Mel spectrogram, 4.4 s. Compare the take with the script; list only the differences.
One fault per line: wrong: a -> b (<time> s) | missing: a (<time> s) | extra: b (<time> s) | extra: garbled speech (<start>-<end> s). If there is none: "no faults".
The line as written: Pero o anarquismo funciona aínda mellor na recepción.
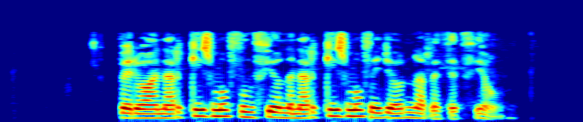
wrong: aínda -> anarquismo (2.2 s)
